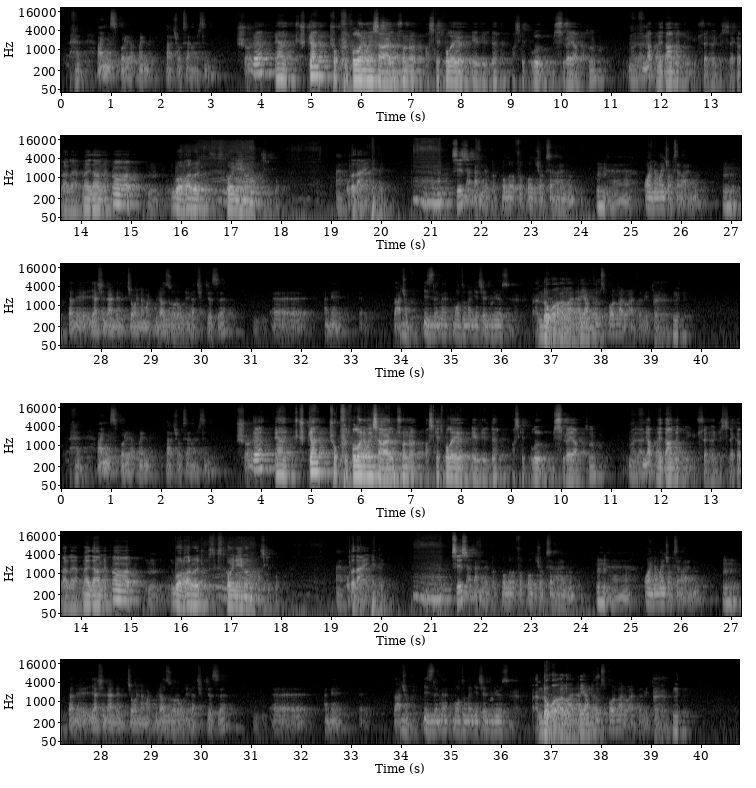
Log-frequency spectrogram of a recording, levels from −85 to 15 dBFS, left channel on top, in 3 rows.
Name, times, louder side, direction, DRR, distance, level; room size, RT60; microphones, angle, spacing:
voice 1, 0.1-1.8 2.1-3.1 11.4-11.8 19.1-19.4 21.7-23.9 24.5-26.4 27.3-30.6 31.4-32.1 32.5-32.8 33.2-33.4 33.9-36.2 36.8-39.2, equal, 10° left, 3 dB, 2.2 m, -38 dB
voice 2, 3.5-7.4 7.7-8.7 9.0-9.1 9.4-10.7 11.4-12.6 12.9-15.0 15.3-15.5 15.8-17.5 19.3-19.8 21.4-21.7 24.3-24.6 26.8-27.1 34.0-34.1 36.7-37.8 39.1-39.2 39.4-39.5, right 1 dB, 70° right, -2 dB, 2.7 m, -28 dB
sound 1, 16.1-17.5 18.1-18.7 19.0-20.0 20.6-21.2 21.8-22.0 23.1-24.1, left 1 dB, 50° left, 5.3 m, -38 dB
28.5 x 22.0 x 4.8 m, 0.88 s
head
